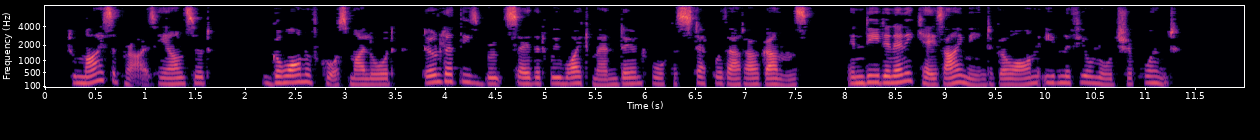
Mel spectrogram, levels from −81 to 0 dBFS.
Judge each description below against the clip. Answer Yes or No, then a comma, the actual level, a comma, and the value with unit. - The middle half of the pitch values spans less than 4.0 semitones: Yes, average, 3.4 semitones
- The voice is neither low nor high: Yes, medium, 170 Hz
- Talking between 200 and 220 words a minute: Yes, fast, 205 wpm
